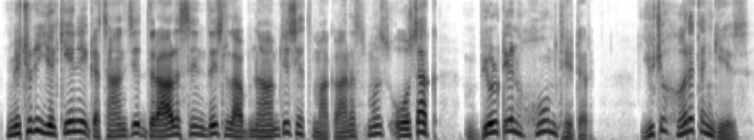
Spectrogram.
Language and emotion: Kashmiri, surprised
